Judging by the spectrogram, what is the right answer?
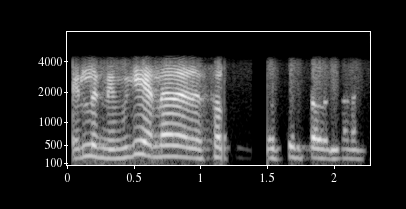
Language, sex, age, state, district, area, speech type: Kannada, female, 45-60, Karnataka, Gulbarga, urban, conversation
